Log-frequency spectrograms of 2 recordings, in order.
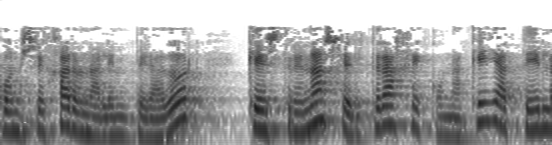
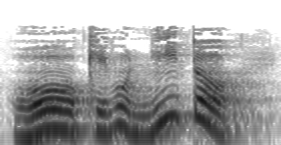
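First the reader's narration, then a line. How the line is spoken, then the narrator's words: Exclaiming. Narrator (Spanish): exclamar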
